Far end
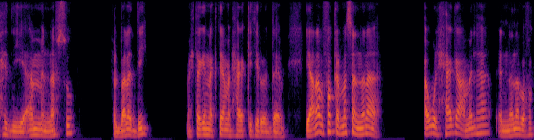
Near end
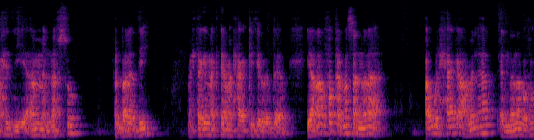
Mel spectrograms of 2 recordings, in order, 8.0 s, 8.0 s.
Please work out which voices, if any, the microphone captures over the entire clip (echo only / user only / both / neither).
echo only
